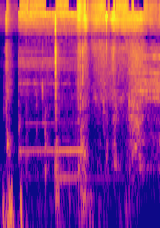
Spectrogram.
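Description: Sewing machine back stitching across an apron pocket to reinforce it, giving a short mechanical whirring run with clicks and thumps, quiet and close, with no talking.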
